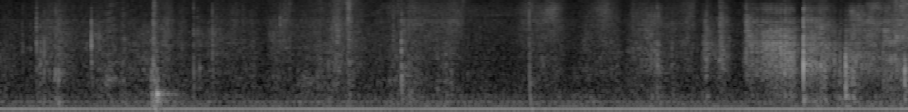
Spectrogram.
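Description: Paper pages of a picture book being handled and turned: soft rustling and light taps, with a sharp tick under a second in and a busier flurry of rustling near the end, over a steady low hum.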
